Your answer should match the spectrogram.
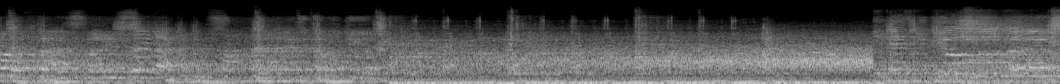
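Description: Live pop music with singing over a stadium sound system, recorded from the stands, with crowd cheering mixed in. A heavy bass comes in about four seconds in, and the sound changes abruptly near the end.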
